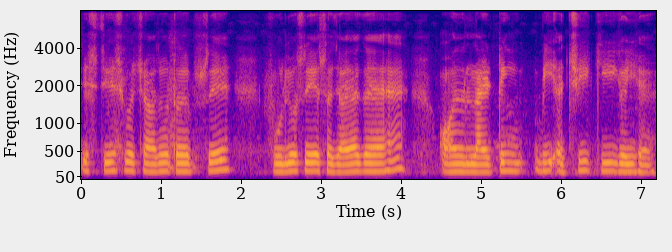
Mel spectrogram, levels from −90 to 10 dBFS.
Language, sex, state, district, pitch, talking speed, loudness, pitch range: Hindi, male, Uttar Pradesh, Jyotiba Phule Nagar, 150 Hz, 140 wpm, -14 LUFS, 140-155 Hz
